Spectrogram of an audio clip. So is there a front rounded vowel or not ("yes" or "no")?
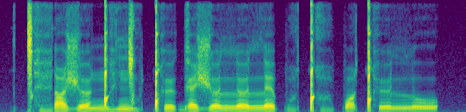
yes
